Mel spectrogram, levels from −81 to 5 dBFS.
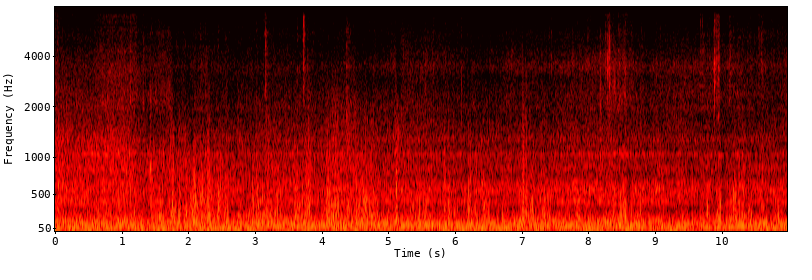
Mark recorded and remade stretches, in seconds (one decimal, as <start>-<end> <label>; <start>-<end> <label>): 0.0-9.7 recorded; 9.7-10.4 remade; 10.4-11.0 recorded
